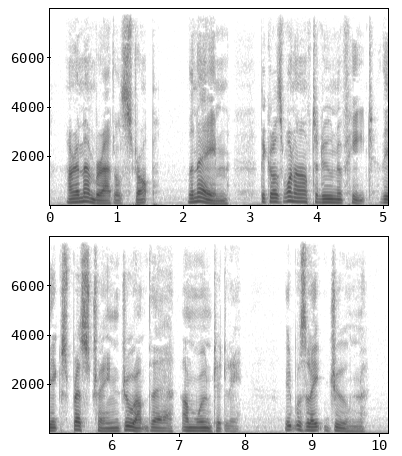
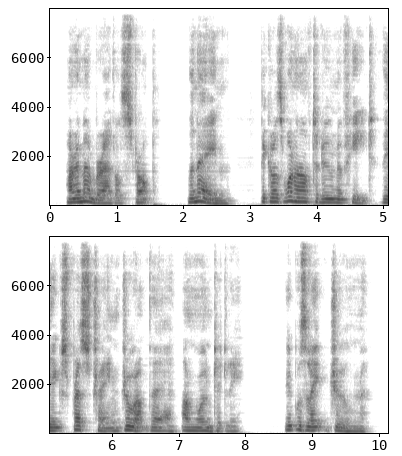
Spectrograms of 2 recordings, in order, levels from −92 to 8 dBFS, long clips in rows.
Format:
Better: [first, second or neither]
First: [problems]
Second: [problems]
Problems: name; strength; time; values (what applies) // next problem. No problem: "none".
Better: first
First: none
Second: noise reduction (neural mask model DeepFilterNet 3)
